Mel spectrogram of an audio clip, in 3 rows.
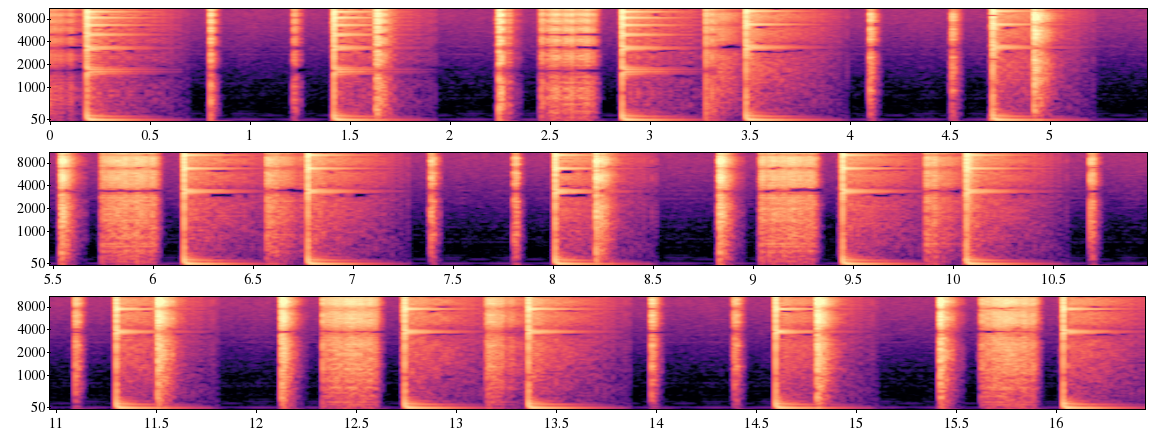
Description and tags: A 4 bar loop at 72 BPM. Created with an old Boss drum machine processed through a Nord Modular.
beat, digital, drum, glitch, loop, percussion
